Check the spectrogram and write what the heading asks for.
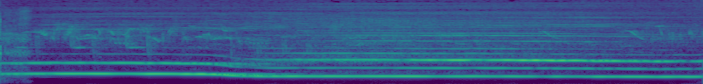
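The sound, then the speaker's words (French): A large wolf with a silver mane, heard from afar and coming closer beside a large meadow, lets out one long, unbroken howl that dips to a lower pitch partway through and then holds steady and strong, ringing out alone with no voices. “Il se rapproche et sort d'un chemin à côté de cette grande prairie, un grand loup à la crinière argentée.”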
